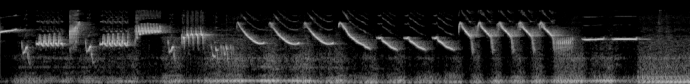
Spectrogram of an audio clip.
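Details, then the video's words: Caged canary singing loud, varied phrases: buzzy trills, then a run of falling whistled sweeps, a series of quick downward notes, rapid sharp repeated strokes and a final steady whistle, over a faint low hum. "Καναρίνι με απίστευτες φωνές!!! (Canary Singing)"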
